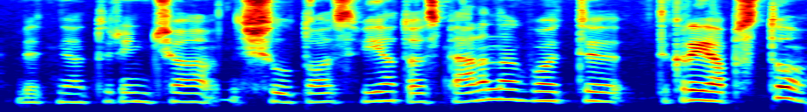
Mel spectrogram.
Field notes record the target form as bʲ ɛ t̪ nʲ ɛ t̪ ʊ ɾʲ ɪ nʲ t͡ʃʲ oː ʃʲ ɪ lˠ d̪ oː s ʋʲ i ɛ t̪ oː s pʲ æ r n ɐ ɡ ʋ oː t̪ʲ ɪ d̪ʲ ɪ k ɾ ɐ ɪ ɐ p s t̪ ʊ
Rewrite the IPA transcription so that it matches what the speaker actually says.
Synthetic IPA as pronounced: bʲ ɛ t̪ nʲ ɛ t̪ ʊ ɾʲ ɪ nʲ t͡ʃʲ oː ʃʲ ɪ lˠ t̪ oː s ʋʲ i ɛ t̪ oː s pʲ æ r n ɐ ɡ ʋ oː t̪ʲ ɪ t̪ʲ ɪ k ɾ ɐ ɪ ɐ p s t̪ ʊ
